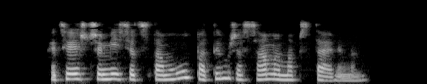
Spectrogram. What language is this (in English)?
Belarusian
